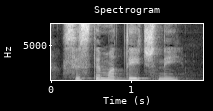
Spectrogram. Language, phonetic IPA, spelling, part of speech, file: Ukrainian, [sestemɐˈtɪt͡ʃnei̯], систематичний, adjective, Uk-систематичний.ogg
- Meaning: systematic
